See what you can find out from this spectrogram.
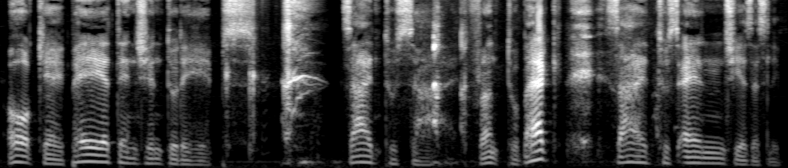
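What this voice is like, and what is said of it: Spanish-accented hypnotist impression. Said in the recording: “your Spanish hypnotism impression”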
